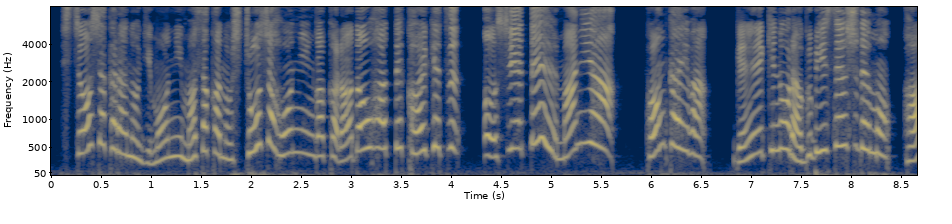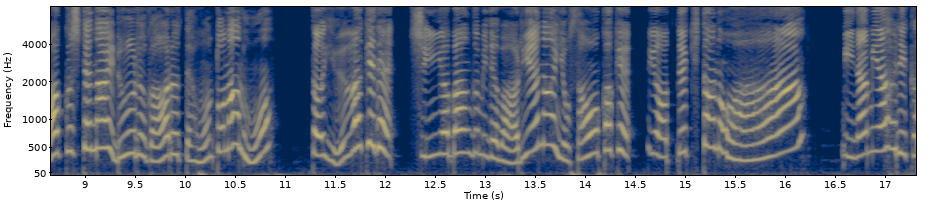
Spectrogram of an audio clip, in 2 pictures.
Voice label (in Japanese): キャラクターナレーション, 女性ナレーター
